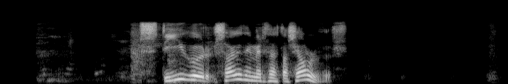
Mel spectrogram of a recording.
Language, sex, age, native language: Icelandic, male, 30-39, Icelandic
